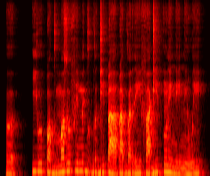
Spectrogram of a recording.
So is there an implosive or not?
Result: yes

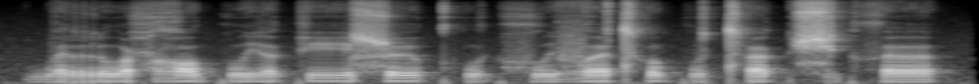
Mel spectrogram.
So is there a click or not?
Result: no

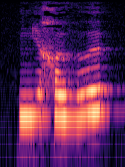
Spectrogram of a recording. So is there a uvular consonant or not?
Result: yes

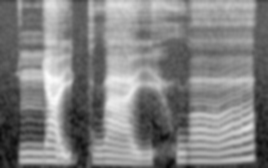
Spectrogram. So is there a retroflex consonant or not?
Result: no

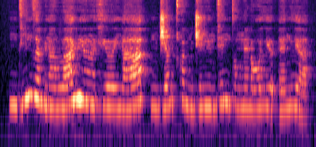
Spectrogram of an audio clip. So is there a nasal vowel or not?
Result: yes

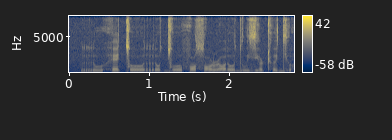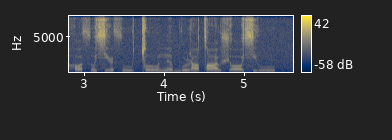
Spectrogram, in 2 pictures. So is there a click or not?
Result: yes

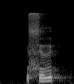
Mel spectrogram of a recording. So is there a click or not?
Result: no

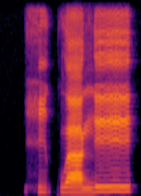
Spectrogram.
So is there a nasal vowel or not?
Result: no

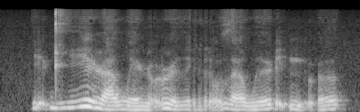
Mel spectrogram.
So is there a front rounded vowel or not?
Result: no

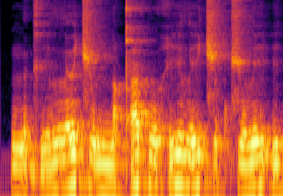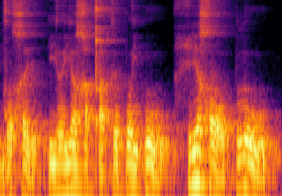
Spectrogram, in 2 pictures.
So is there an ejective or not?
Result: yes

